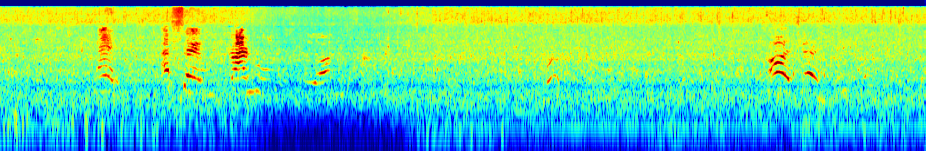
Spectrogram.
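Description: A young boy shouts and talks excitedly nearby.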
